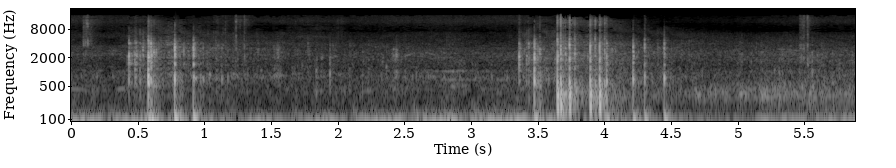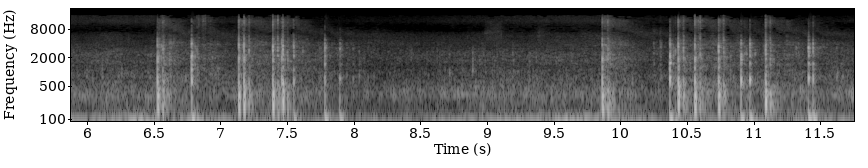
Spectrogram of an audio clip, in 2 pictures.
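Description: Aerial firework shells bursting in four volleys of sharp bangs, a few seconds apart, over a steady low rumble.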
